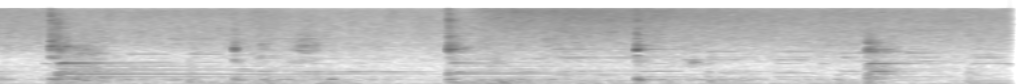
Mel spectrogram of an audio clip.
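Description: Metal spatula stir-frying diced pork and vegetables in a large metal wok over a steady sizzle of hot oil, with several sharp clanks of the spatula striking the wok.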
